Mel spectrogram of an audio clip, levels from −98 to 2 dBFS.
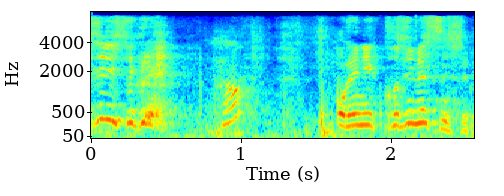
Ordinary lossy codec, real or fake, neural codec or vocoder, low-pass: AAC, 32 kbps; fake; codec, 24 kHz, 3.1 kbps, DualCodec; 7.2 kHz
